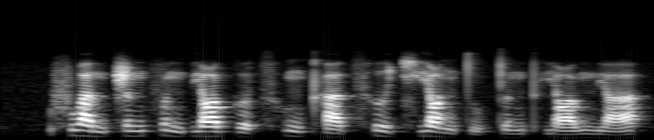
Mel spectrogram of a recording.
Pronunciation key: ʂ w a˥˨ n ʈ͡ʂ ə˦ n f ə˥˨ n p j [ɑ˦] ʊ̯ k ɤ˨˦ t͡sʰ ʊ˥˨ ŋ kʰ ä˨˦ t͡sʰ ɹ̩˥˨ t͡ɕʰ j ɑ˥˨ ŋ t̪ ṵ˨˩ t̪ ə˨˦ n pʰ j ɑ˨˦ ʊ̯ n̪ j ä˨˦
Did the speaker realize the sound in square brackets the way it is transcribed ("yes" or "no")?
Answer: yes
